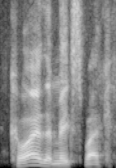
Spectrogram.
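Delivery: laughing. Real, not acted. Amused repeat of speaker's phrase.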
